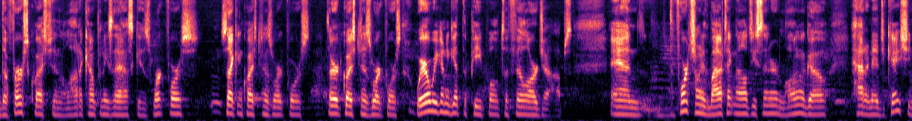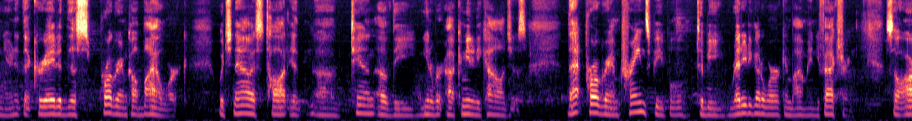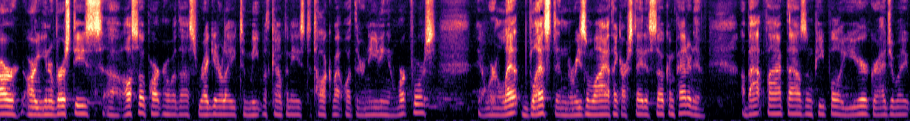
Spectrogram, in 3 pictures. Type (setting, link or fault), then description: setting, busy venue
